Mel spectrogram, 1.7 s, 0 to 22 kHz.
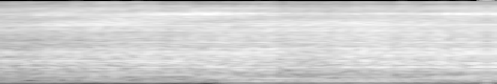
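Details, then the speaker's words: Vespa ET4 scooter, warmed up, after fuel system and air filter work, drive belt good: fast, busy, steady buzz, noticeably quicker than a settled tickover; idle set too high, to be lowered via the adjuster off the air box. "time to turn the idle down it's definitely a little on the high side it's pretty noisy"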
